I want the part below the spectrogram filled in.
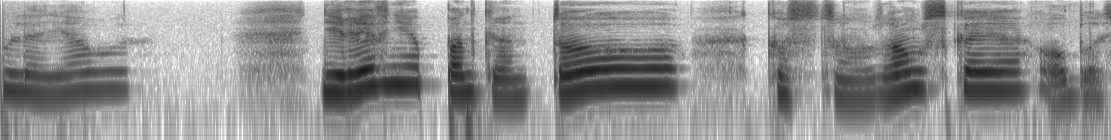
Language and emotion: Russian, neutral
